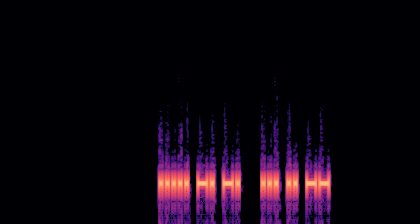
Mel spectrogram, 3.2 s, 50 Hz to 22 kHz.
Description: Morse code, heard as a keyed tone, about 48 wpm, 690 Hz. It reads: 5NN SIM
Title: Ontario QSO Party Exchange 50wpm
